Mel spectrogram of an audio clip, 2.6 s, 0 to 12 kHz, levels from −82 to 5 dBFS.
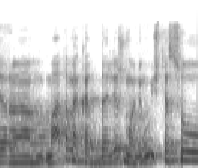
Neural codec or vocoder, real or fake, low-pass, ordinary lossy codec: none; real; 7.2 kHz; MP3, 64 kbps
